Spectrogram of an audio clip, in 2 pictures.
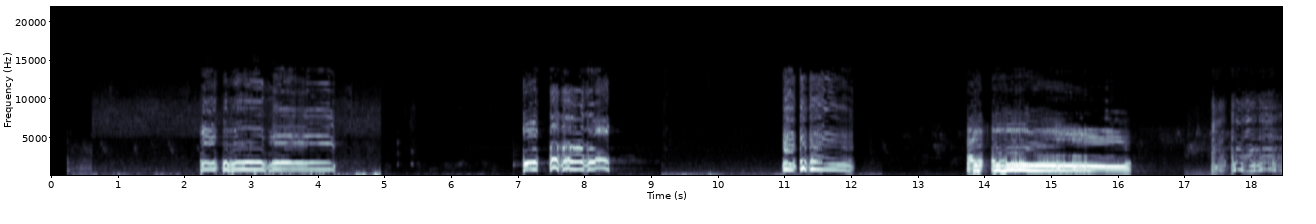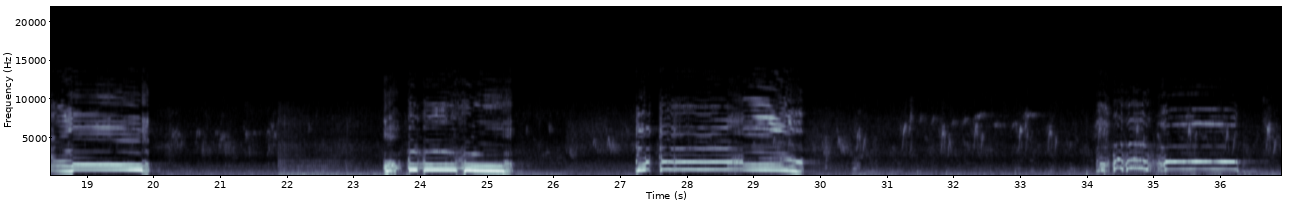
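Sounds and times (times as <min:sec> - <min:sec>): rooster crowing: 0:02.2 - 0:04.4, 0:07.1 - 0:08.8, 0:11.0 - 0:12.1, 0:13.8 - 0:16.3, 0:17.4 - 0:20.1, 0:23.4 - 0:25.6, 0:27.2 - 0:29.9, 0:34.1 - 0:36.8.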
